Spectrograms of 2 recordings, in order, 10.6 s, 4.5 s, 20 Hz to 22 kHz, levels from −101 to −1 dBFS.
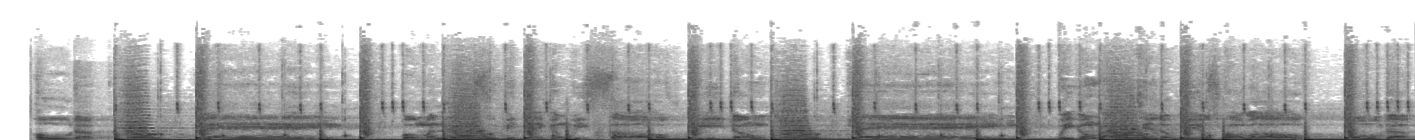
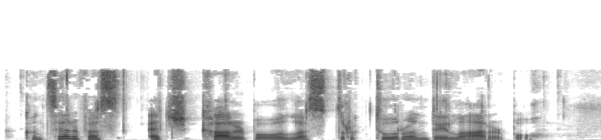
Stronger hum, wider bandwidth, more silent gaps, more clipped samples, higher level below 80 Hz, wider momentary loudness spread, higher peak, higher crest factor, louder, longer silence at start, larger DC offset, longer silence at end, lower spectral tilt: neither; first, 15.5 kHz vs 11.5 kHz; neither; neither; first, -22 dBFS vs -78 dBFS; second, 5 LU vs 10 LU; first, -8 dBFS vs -12 dBFS; second, 14 dB vs 22 dB; first, -22 LUFS vs -32 LUFS; about the same, 0.25 s vs 0.2 s; neither; second, 0 s vs 0.45 s; first, -4.5 dB/octave vs -1.5 dB/octave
